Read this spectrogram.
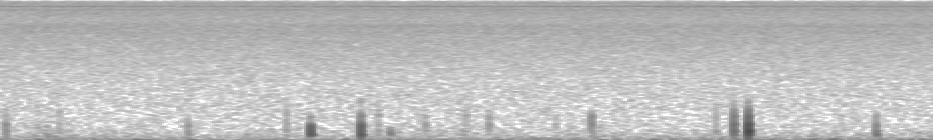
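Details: Abdominal sounds heard through a stethoscope about three hours after a meal: soft irregular gurgles and clicks over a quiet background; normal active bowel sounds.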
